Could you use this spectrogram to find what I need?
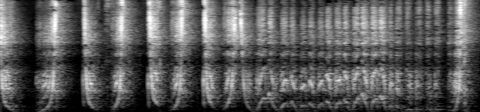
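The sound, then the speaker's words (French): A pre-recorded cassette tape is pulled across the head by hand, giving scratchy swept bursts: a few spaced strokes at first, then a quick run of many short rasps, and a final stroke at the end. “je préenregistre moi-même les sons qui m'intéressent sur bande, que je fixe, et je peux les lire à la main comme ça.”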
